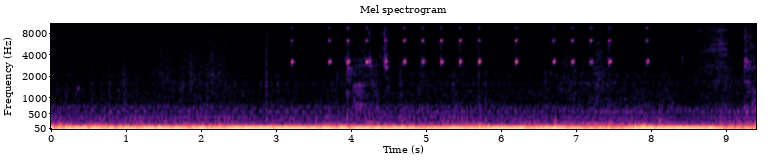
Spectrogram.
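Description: Kia Sportage R 2.0 4WD LX reversing out of an apartment complex parking lot, with a steady low engine rumble throughout and a repeated light ticking above it.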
